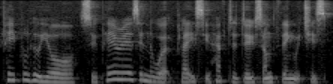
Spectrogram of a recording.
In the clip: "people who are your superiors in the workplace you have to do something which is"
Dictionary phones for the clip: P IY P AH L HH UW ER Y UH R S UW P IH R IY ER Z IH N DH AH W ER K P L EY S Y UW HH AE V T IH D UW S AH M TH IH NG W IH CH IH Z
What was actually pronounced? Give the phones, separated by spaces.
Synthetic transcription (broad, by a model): P IY P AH L HH UW Y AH R S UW P IH R IY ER Z IH N DH AH W ER K P L EY S Y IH HH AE F T IH D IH S AH M TH IH NG W IH CH IH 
